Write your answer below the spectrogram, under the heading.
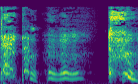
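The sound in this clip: A person still getting over a cold clears their throat and coughs a few times. The short, raspy bursts are broken by a voiced, groaning hum and a brief pause.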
